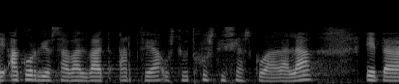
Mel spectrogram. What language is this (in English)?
Basque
